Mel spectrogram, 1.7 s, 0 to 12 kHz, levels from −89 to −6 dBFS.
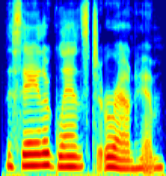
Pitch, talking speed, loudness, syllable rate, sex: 190 Hz, 180 wpm, -15 LUFS, 5.2 syllables/s, female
